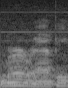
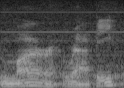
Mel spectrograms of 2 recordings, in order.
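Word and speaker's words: Marapi: going up here keny and Mary not Mery but Mary uh making of that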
